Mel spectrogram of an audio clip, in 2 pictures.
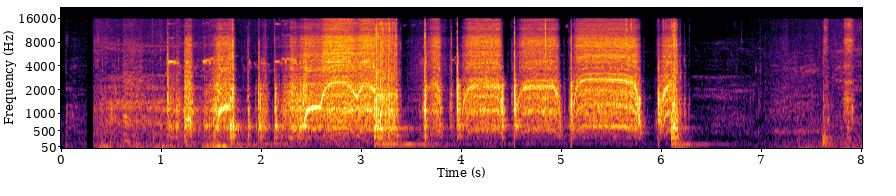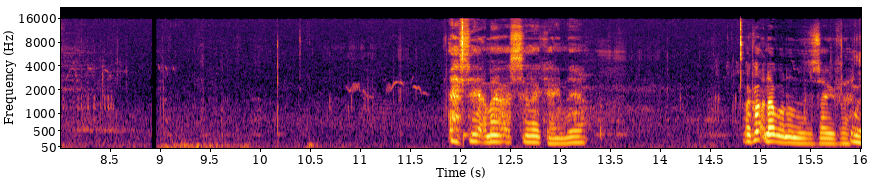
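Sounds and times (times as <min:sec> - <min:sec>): power drill whining: 0:00.5 - 0:06.4.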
